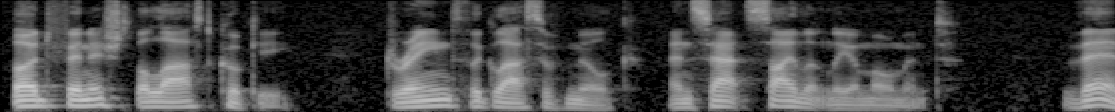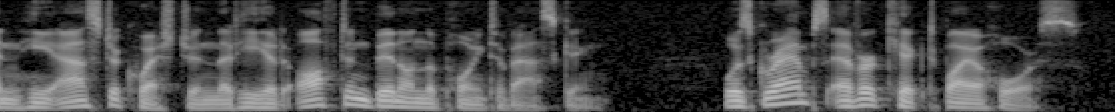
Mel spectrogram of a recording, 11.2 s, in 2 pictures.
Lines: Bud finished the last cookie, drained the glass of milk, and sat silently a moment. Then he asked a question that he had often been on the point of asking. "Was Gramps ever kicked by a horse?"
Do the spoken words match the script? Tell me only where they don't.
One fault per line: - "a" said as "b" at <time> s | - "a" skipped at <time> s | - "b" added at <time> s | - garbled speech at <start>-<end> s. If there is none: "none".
none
